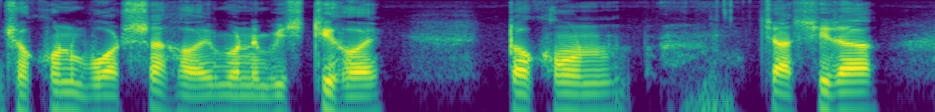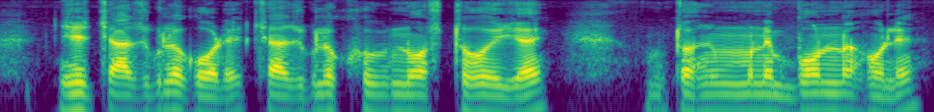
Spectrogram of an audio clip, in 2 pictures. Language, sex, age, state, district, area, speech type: Bengali, male, 45-60, West Bengal, South 24 Parganas, rural, spontaneous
